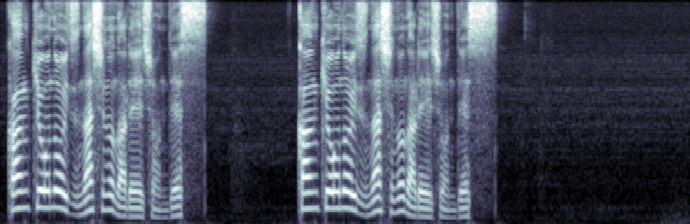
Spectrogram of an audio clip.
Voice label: narration without noise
